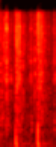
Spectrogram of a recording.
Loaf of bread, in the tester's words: it's like a hollow. Sounds like a hollow sound. That way you know that everything's kind of baked and done and ready to go.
